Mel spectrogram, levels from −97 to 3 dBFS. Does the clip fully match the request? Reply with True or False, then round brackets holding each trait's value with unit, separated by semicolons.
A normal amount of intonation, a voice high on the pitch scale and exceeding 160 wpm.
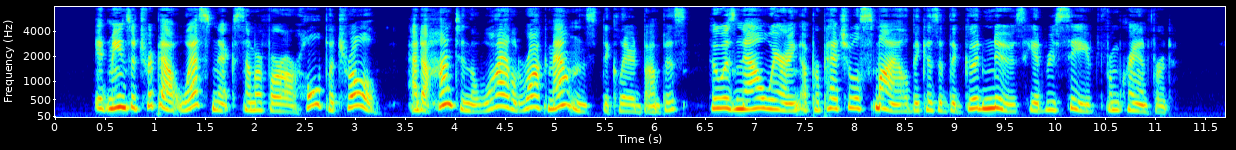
False (6.0 semitones; 255 Hz; 200 wpm)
